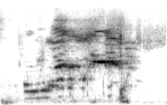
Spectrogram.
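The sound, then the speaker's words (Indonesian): A baby lets out a high-pitched, squealing vocalization lasting about two seconds, soft, with no clear talking over it. “Yang bayi juga ada suaranya.”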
